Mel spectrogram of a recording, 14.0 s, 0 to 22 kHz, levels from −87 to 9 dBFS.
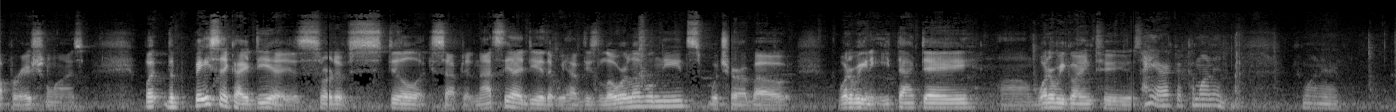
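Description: Short silent holes with hard edges break the audio at 3.27, 7.29 and 11.31 s. Each lasts 20 ms and they recur every 4.0 s. This is a gap between chunks: the audio arrives in 4-second pieces, and silence sits at each join.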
